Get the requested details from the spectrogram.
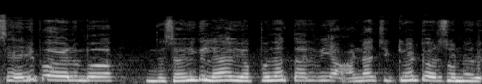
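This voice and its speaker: In a cartoonish character voice, the speaker goes at a fairly slow pace with monotone, flat intonation. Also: man, high pitch for a man. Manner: blustering.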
